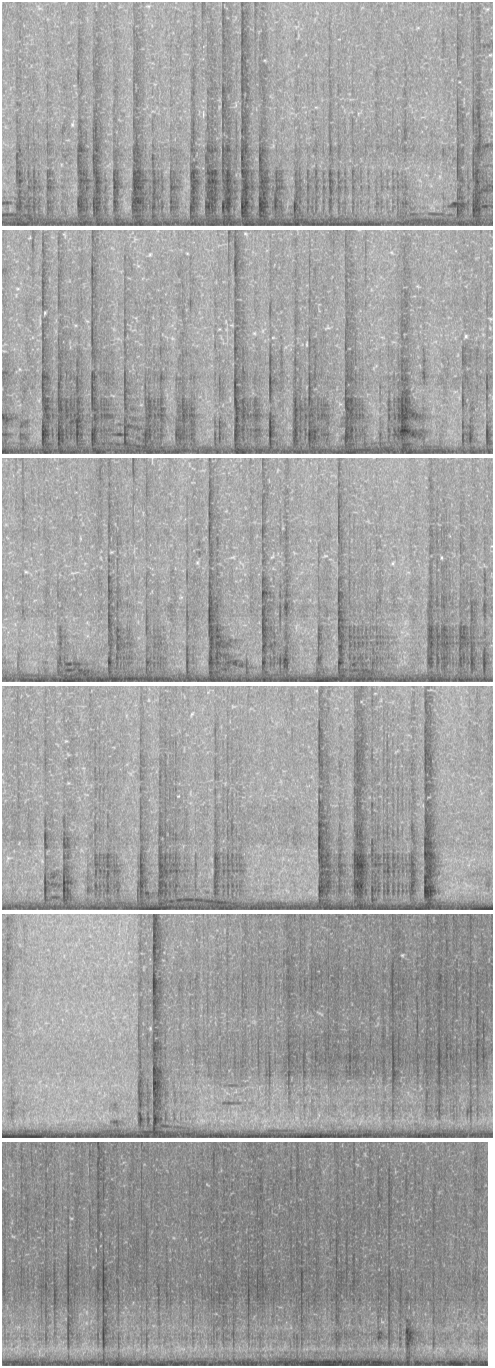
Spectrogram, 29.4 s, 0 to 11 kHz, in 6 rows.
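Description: Wooden spatula scraping and tapping a metal wok while minced garlic fries in a little oil with a light sizzle. About 21 seconds in, a much louder steady sizzle starts, as cooked rice is stir-fried in the hot wok.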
